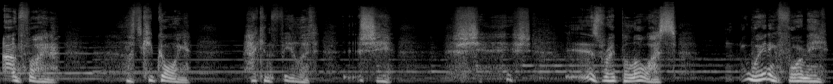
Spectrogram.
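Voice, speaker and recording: Halting, ailing young man, slow-spoken. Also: on the high side, lively intonation. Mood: weak but determined. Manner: halting, strained, earnest. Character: ailing, troubled young man, forgetful and determined. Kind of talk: video game voice acting. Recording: music behind the voice.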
